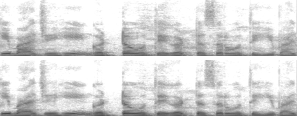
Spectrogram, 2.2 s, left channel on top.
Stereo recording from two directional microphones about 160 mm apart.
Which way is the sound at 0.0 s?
15° right (ahead or behind).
